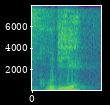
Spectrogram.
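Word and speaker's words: curiae: también para entenderlo amicus Curie es en latín no se pronuncia la a Entonces es Curie Qué es esto bueno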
